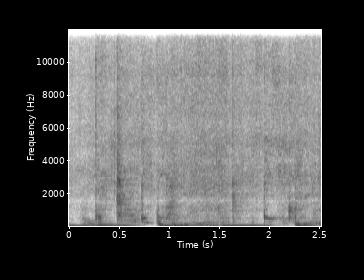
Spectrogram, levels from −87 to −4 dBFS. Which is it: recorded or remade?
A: remade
